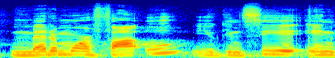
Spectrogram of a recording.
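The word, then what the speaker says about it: μεταμορφόω: The Greek word for transformed is pronounced metamorphou.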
